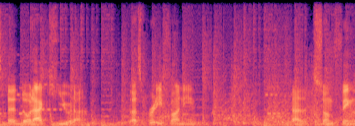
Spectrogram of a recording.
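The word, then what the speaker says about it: ドラキュラ: But the way it's written, it's Doracura.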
